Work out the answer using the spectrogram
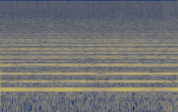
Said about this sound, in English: I don't want to just walk away, and here comes the train again.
